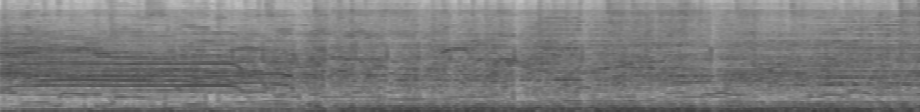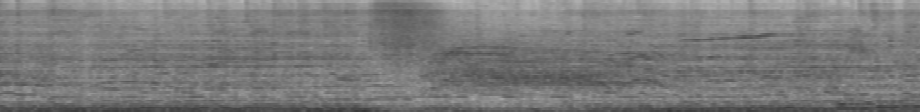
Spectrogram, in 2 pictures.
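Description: Loud music over an arena sound system with a crowd cheering and screaming over it, strongest in the first two seconds and again after a short burst of noise about thirteen seconds in.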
